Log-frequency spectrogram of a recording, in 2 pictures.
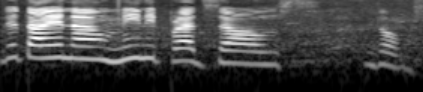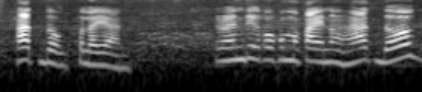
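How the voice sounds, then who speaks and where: A woman with a Filipino accent talks at a fairly quick pace in a high pitch with ordinary pitch variation. The sound is dry with no echo, and there is light background noise. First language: Tagalog. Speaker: travel and food vlogger; vlogger customer. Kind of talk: casual vlog narration. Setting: shopping mall. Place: shop. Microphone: phone near.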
